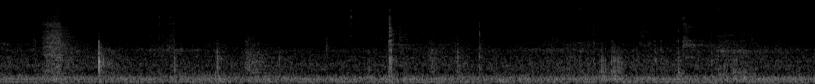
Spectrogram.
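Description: Faint clicks and scrapes of a screwdriver and fingers working a cap into place on a snowmobile's chain case, with one sharper click about a second in and another near four seconds. A low steady hum underneath.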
